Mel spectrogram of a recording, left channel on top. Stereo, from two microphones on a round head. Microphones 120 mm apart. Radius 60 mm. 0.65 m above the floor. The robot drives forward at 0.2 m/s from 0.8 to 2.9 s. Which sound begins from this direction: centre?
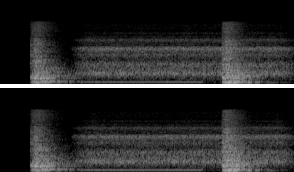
Knocking, at 0.3 s.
